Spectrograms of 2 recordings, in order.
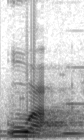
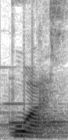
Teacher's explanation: Terjadi bila vokal kedua diucapkan dengan posisi lebih rendah daripada yang pertama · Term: diftong turun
